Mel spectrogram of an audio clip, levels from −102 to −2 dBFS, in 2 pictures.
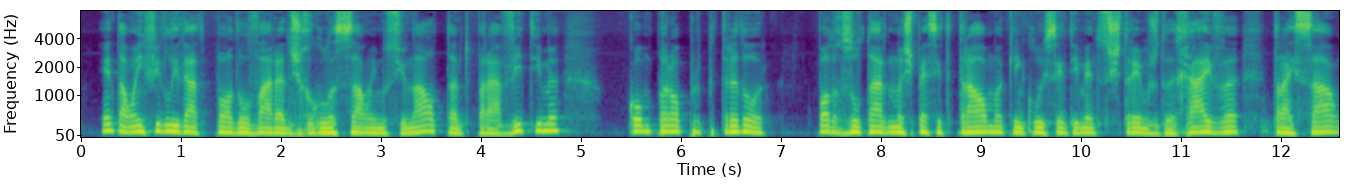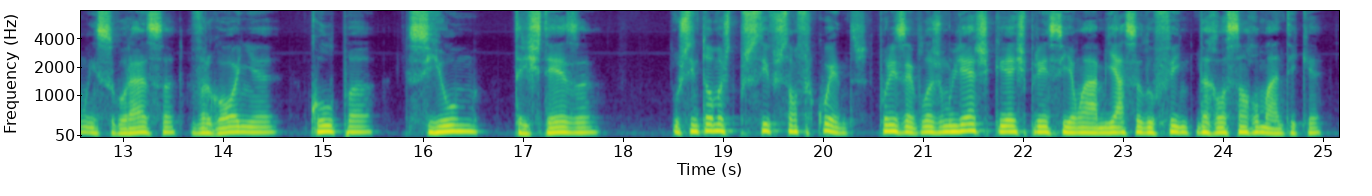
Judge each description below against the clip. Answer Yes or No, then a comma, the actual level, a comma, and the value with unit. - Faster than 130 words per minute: No, average, 125 wpm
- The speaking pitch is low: Yes, low, 125 Hz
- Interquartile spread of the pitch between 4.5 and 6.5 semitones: No, average, 3.1 semitones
